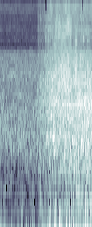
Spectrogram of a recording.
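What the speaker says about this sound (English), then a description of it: "it's windy outside today" Low, rumbling wind buffets the microphone outdoors and grows stronger after a second, with no one speaking.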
